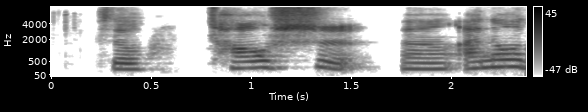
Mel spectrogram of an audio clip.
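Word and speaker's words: 超市: 不好意思 So 超市. I know these two characters are pretty hard because it has you have to roll your tongue. 超市.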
